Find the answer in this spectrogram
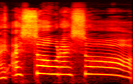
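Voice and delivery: put-on very high, very slow, drawn-out yell. Describing a vision of a restrained man being taken away, retelling his yell. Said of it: "somebody yelling like".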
